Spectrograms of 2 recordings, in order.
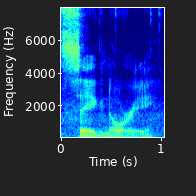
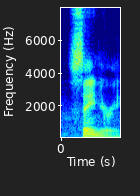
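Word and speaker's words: seignory: It's not Segnori. That's got to be some kind of... We looked at all of the parts and we concluded that this might be how it's pronounced. Hold on. Come on, Merriam-Webster, don't do this. Seigneury. Okay, yeah. That makes a lot of sense to my mind. Seigneury. It is spelled S-E-I-G-N-O-R-Y. Seigneury. It is lordship or dominion, or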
